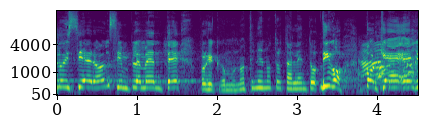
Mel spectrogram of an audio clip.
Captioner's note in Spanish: En voz baja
